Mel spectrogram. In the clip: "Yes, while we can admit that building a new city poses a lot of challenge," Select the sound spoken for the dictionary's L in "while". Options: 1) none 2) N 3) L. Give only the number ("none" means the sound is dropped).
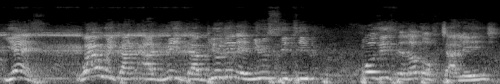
2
